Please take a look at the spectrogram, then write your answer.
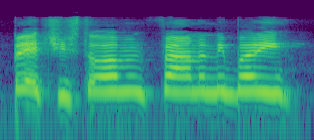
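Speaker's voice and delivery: high, smug mocking jab; taunting. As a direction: gloat at an old rival. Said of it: "be all like".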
